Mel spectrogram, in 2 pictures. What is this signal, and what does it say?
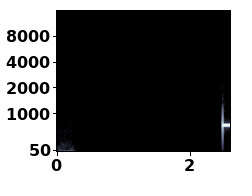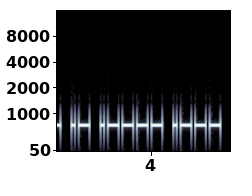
Morse code, heard as a keyed tone, about 22 wpm, 700 Hz. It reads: TA1J
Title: DXCC-100 Call Signs - 4 Characters - 22wpm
